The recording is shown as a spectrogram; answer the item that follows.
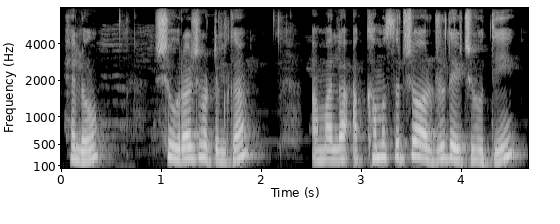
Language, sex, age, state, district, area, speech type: Marathi, female, 30-45, Maharashtra, Sangli, rural, spontaneous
